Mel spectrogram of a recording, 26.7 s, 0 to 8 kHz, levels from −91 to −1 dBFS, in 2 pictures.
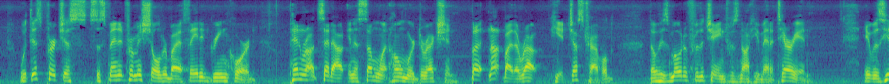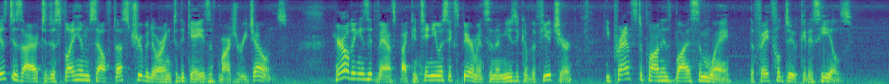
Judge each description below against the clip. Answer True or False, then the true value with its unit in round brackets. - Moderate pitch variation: False (5.9 semitones)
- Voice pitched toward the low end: True (125 Hz)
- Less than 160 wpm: False (175 wpm)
